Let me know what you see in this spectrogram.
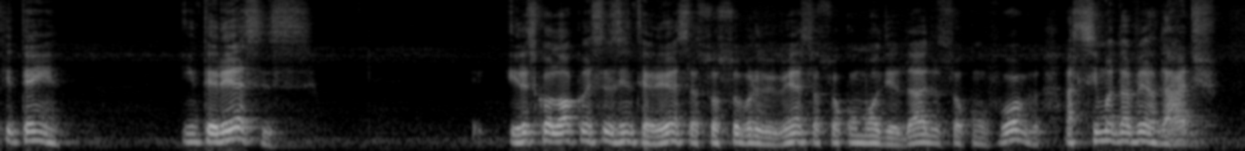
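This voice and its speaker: On a very clean recording with a silent background, a man with a fairly high pitch speaks at a moderate pace, his intonation lively and his voice somewhat breathy. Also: long, frequent pauses. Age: 70s. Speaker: evangelist. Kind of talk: sermon-like monologue. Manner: repetitive, halting.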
